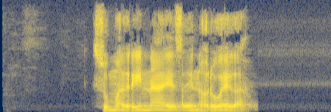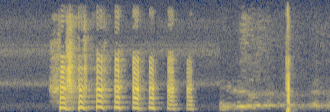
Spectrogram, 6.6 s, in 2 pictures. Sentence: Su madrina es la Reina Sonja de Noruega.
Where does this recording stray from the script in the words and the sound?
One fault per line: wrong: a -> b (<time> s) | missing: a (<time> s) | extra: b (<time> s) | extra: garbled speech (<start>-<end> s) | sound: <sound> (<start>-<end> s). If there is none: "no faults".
missing: la Reina Sonja (1.9 s)
sound: laugh (3.8-5.3 s)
